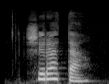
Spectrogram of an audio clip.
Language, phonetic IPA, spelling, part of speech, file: Russian, [ʂɨrɐˈta], широта, noun, Ru-широта.ogg
- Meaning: 1. breadth, extent, amplitude, broad scope 2. latitude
